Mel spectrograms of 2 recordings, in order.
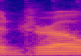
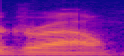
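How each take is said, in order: First: "Drow" rhymed with "grow"; "Drow" pronounced "droh"; pronunciation demo. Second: "Drow" rhymed with "cow"; "Drow" pronounced "drau"; pronunciation demo. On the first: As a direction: say "Drow" with a long O, as in "go". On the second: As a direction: say "Drow" with an OW, as in "now". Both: Shown as a demonstration. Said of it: "you can pronounce it either Drow or Drow".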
